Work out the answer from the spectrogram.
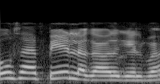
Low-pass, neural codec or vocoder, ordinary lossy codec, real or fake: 7.2 kHz; none; none; real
